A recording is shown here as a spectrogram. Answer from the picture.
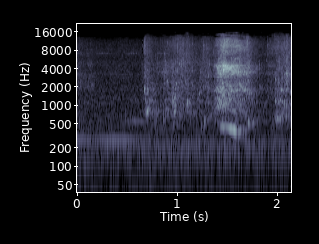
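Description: Pool water splashing as a swimmer in a mermaid tail strokes up to the pool edge: quiet at first, then a couple of splashes in the second second.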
